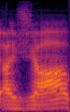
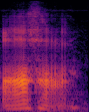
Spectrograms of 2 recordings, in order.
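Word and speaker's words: Ajaw: his name is I I thought it supposed to be Aja but I think it's aha right cuz that's how it's said in Japanese so I think like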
